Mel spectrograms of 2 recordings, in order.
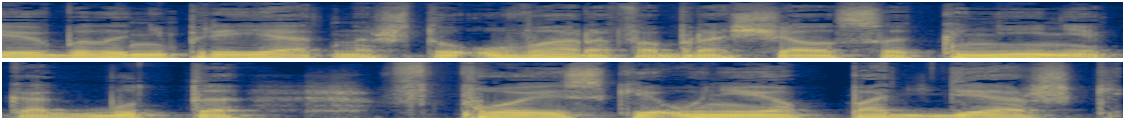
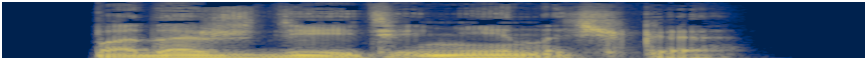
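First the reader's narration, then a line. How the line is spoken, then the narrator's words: Soft low bass voice. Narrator (Russian): мягким баском произнес Уваров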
